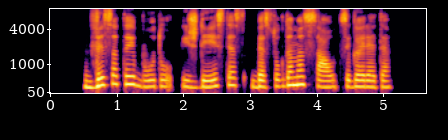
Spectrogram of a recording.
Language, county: Lithuanian, Telšiai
